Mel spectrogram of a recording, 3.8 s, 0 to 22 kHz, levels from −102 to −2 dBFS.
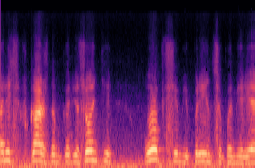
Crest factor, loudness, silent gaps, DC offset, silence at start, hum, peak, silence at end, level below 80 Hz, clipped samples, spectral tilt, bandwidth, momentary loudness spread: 16 dB; -19 LUFS; none; under 0.1%; 0 s; none; -4 dBFS; 0 s; -34 dBFS; under 0.1%; -9 dB/octave; 7.6 kHz; 11 LU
